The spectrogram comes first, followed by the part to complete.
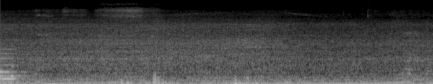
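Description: A song's last held note cuts off right at the start. After it comes the low, steady rumble of city traffic, with a couple of faint knocks.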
